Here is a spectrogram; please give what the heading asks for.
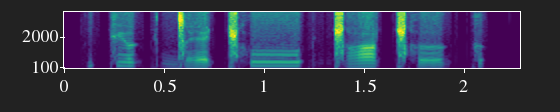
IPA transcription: kʲ ɤ˧˥ k ɡ͡ǀ ɛ˩ ǁʰ u˥ | ɡ͡ǁ ɑ˧ ǁʰ ɤ˩˧ k

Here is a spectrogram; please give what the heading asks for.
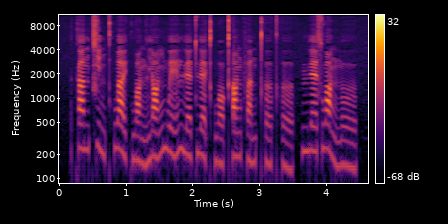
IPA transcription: k a˦ n t͡ɕ i˥˨ ŋ kʰ w a˥˨ ɪ̯ k w ɑ˨˩ ŋ l j ɑ˨˦ ŋ m w e˨˦ ɪ̯ n̪ ɥ ɛ˦ t̪ ɥ ɛ˥˨ kʰ w ɔ˨˩ kʰ ɑ˦ ŋ f a˨˦ n t̪ʰ ɤ˨˦ t̪ʰ ɤ˨˩ | m ɥ ɛ˦ s w ɑ˥˨ ŋ n̪ o˨˩ ʊ̯

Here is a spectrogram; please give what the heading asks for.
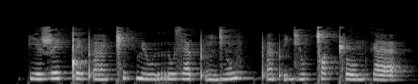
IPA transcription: k i ʐ e ǃ e pʼ æ̃ ǁ i k lʲ u r u z æ pʼ ĩ d͡ʑ ũ v | pʼ æ̃ pʼ i d͡ʑ u ǀ ɒ ǁ o m k æ

